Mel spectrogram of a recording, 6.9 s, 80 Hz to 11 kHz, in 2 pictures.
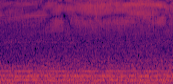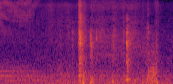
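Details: Vintage Mitsubishi DA-C20 preamp: a faint steady insect-like buzz in a quiet room that stops after a few knocks of handling; the buzz is intermittent, ends when speaker outputs are disabled, and persists with the source unplugged.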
